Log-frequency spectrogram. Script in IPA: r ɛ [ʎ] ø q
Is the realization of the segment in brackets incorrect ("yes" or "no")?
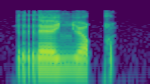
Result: no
